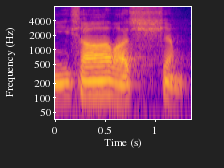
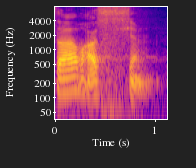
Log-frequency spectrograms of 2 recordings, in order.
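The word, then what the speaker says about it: ईशावास्यम्: Listen, my pronunciation Ishavashyam is also Padabeta. How I heard from my masters, I am repeating, but actually it is Isavasyam. Isha is not Vasya. My masters, they use the same Sha to Vasya also. I am retaining the Padabheda as it is, as a respect and reverence to my master's way of pronouncing it.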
